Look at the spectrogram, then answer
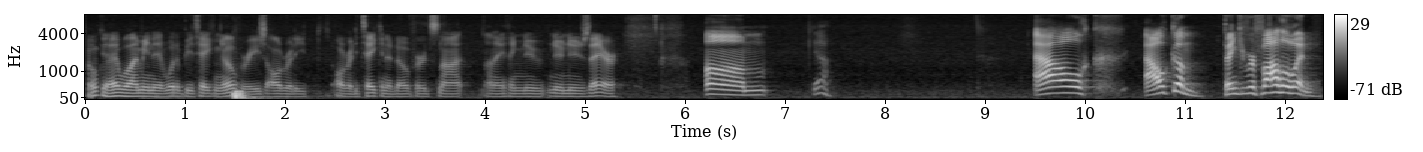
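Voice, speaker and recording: A man hosting a live fantasy football stream in a casual, slangy, sweary way, thinking out loud, his voice starting to give out. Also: lowish voice, moderate pace, long pauses, smooth. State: losing his voice. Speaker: livestream host. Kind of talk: casual live fantasy football draft commentary with chat shout-outs.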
